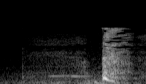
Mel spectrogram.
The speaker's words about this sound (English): The cough. Can hardly get a sentence out, but we cough.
